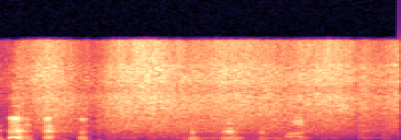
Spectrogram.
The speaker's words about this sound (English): That I heard. That I definitely heard. I can hear that one. Yeah, hey, are you just letting a balloon into the microphone? Now my tinnitus is to the roof, dickhead.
